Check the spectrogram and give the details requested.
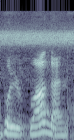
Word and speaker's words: bulwagan: Salita naman ay bulwagan ang tamang pagbigkas nito ay bulwagan ang bulwagan ay isang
